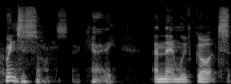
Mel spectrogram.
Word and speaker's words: Quintesson: The um quint uh emphasis on the first syllable. Quintessance. Quintessance.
